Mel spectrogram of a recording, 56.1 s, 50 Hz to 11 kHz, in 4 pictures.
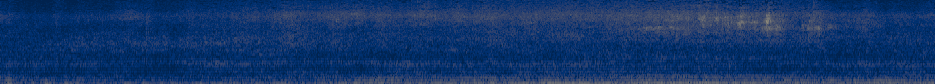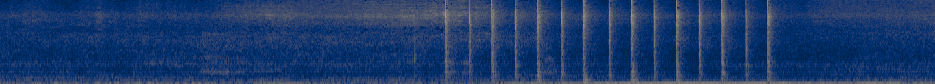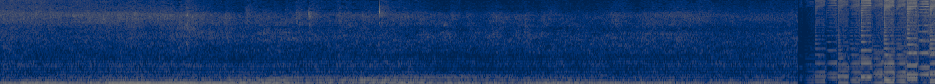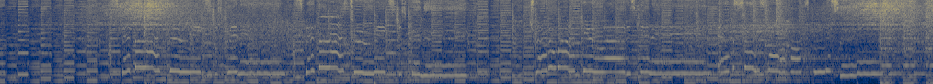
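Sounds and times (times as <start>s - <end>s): vehicle rumble: 0.0s - 40.1s.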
